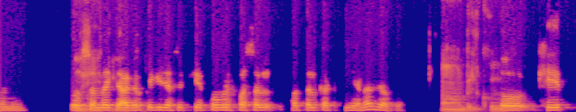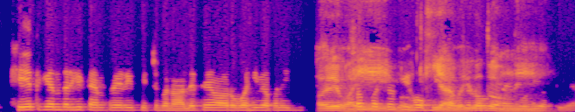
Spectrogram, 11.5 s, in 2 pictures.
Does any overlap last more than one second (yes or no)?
yes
